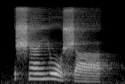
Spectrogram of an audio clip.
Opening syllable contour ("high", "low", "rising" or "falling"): high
